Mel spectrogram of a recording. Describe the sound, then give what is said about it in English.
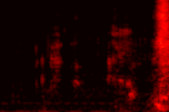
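A single sharp sneeze from a man bursts out at the very end after a short, quiet lead-up. It is loud and breathy, and no talk is heard over it. “I'm gonna sneeze. Sorry. Okay. I felt it coming.”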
